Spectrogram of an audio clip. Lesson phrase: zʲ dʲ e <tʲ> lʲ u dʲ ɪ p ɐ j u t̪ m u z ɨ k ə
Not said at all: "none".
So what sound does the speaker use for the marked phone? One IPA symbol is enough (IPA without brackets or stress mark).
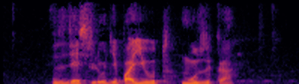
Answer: sʲ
